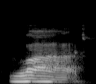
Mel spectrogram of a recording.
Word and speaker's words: large: Extra large. Extra large. Ok? Eu sempre falo, mas é bom sempre lembrar. Large. Olha a pronúncia britânica, Luciana. Large. Large. Não tem o E. Olha a pronúncia americana, large.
